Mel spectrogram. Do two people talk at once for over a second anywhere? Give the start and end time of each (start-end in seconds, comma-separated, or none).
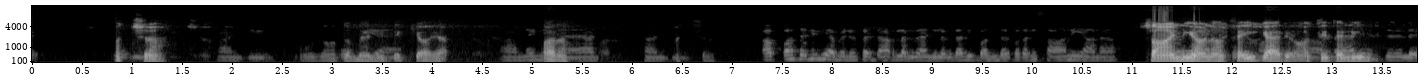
11.2-13.3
